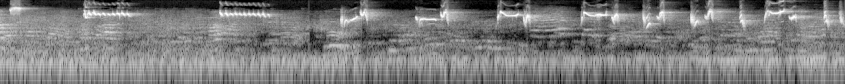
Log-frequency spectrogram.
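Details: Long-tailed shrike song, played to coax silent shrikes into singing: a few drawn-out buzzy high notes at first, then a quickening run of varied sharp whistled and chipped notes, loud and clear over faint low hum.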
